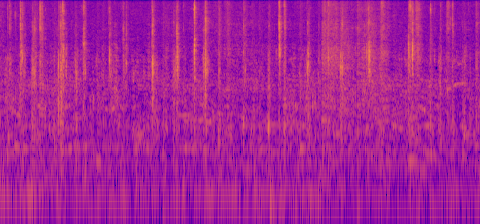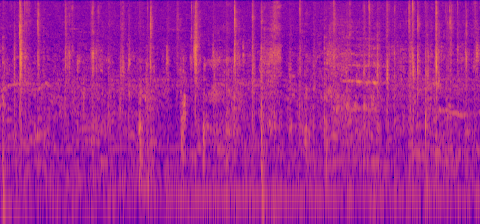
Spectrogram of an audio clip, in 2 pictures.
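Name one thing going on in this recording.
A man chews and smacks his lips loudly close to a microphone.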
